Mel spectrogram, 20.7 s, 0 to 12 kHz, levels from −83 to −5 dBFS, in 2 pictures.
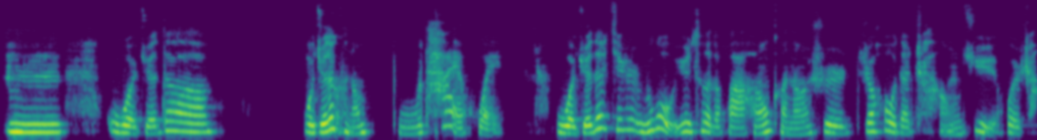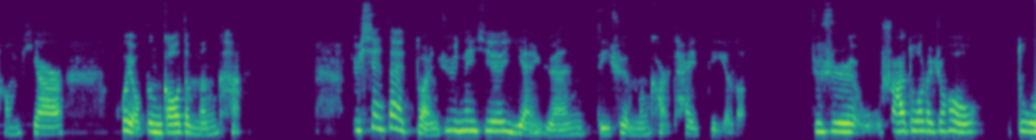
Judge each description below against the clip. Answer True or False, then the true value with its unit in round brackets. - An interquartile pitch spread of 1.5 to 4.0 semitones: False (4.7 semitones)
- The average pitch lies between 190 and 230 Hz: True (200 Hz)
